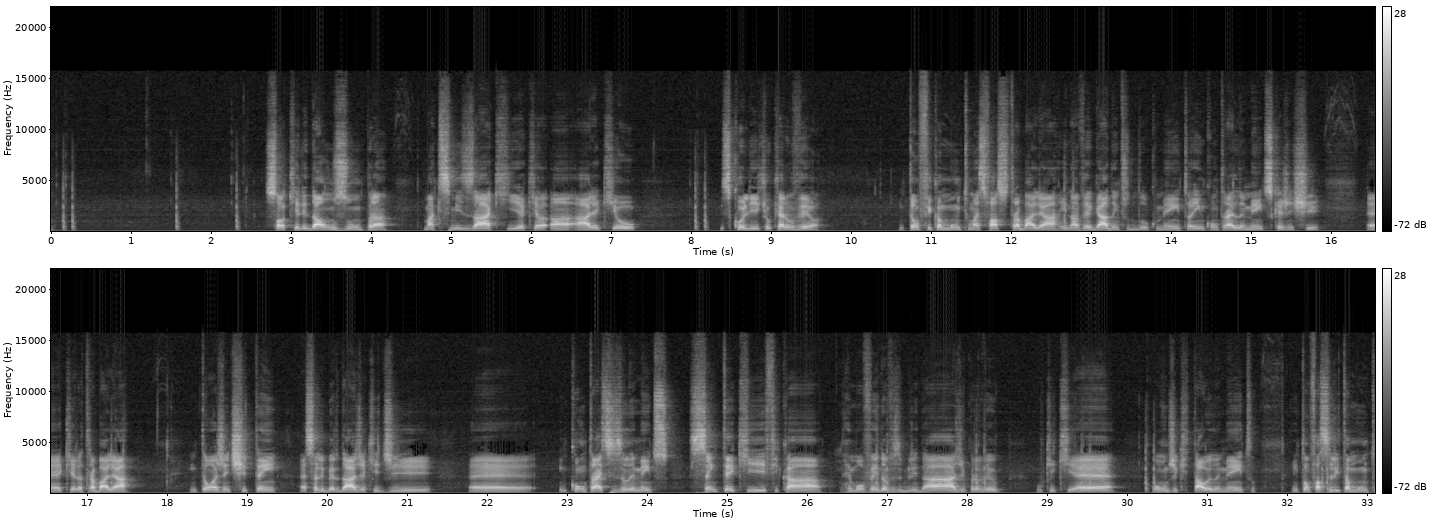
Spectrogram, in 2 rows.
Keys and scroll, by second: 1.3 alt+space, 13.4 alt+Left.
